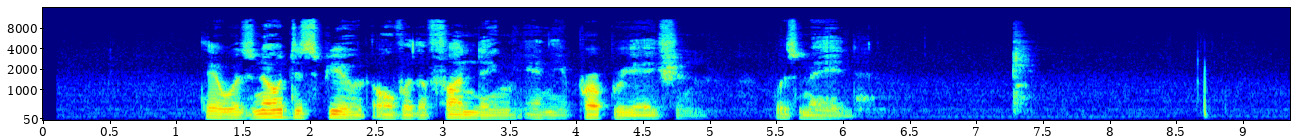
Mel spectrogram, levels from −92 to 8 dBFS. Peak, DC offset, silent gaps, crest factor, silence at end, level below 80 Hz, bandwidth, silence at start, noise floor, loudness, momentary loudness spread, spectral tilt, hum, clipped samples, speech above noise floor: -4 dBFS; under 0.1%; none; 24 dB; 2 s; -56 dBFS; 11.5 kHz; 1.2 s; -64 dBFS; -26 LUFS; 22 LU; -5.5 dB/octave; none; under 0.1%; 39 dB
